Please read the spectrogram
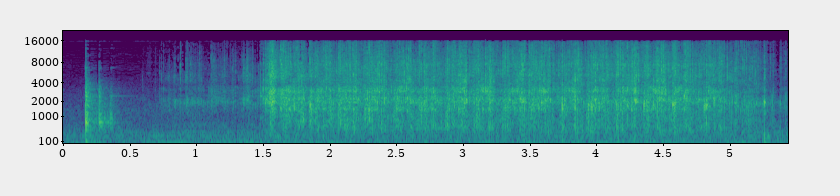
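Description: Ice rattling in a metal cocktail shaker tin, shaken hard for about four seconds to mix and chill the drink. A single sharp knock comes just after the start, before the shaking begins.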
